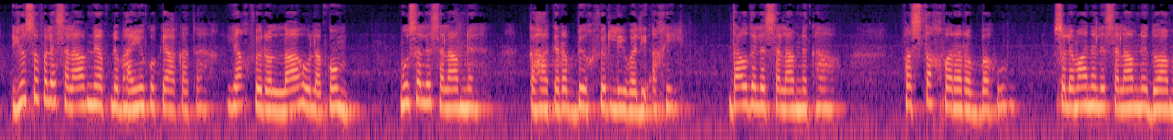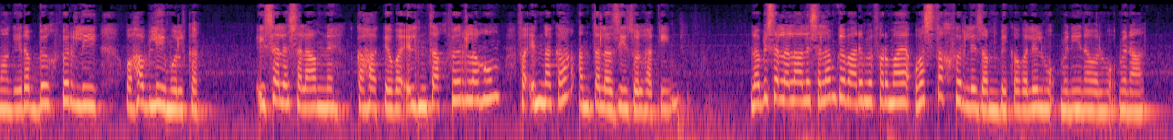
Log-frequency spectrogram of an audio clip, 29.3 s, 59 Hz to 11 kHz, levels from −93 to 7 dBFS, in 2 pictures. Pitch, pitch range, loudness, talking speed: 205 Hz, 190-230 Hz, -15 LUFS, 135 wpm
